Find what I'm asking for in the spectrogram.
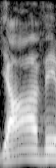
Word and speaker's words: Jahwe: Manche sprechen es als Jahwe, manche als Jehova aus. Man weiß halt nicht genau, wie man es aussprechen soll, weil der Name ist so heilig, dass man ihn nicht aussprechen durfte.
